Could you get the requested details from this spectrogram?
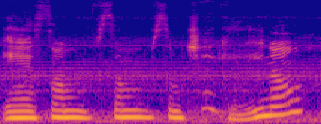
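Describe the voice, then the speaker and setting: A woman's voice: mid-range voice, sing-song, normal speed, mellow, slight background noise, low-quality recording. A woman hosting a casual livestream, chatting and laughing as she answers viewers' comments. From family from South Carolina. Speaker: livestream host.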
